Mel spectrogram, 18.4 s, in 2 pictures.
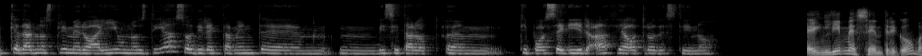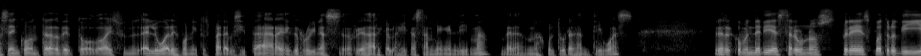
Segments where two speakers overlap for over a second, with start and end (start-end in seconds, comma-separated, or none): none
